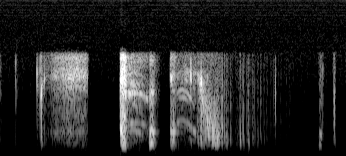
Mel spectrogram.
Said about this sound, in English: I'm so sorry. I started coughing.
